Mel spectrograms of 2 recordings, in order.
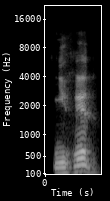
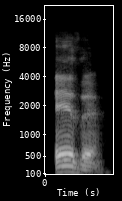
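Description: First: The word begins with an h sound. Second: The word begins with a plain vowel. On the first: The speaker calls it wrong. "Не геде" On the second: The speaker calls it right. "там тонкое придыхание еще"

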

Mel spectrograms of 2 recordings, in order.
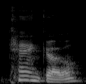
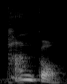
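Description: First: It is said with an American pronunciation. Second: It is said with a Japanese pronunciation. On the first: The speaker calls it wrong. "it's not panko. It might look like that to an Englishman or an American" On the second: The speaker calls it right. "but it's panko"

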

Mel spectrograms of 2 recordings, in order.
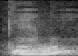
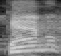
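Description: First: It is spoken at a low, calm pitch. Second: It is spoken at a high, raised pitch. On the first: This is how the speaker talks now. The speaker calls it right. "ਹੁਣ ਮੈਂ ਚੱਕਦਾ" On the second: This is how the speaker used to talk. The speaker calls it wrong. "ਮੇਰੀ ਅੱਗੇ ਸੁਰ ਸੀ"

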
